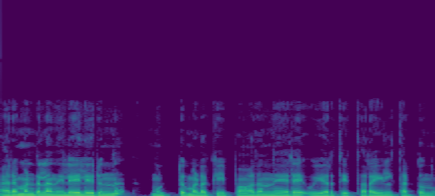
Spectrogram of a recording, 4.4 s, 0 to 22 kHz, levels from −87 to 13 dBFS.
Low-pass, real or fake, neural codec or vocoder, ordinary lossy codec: 10.8 kHz; real; none; AAC, 64 kbps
